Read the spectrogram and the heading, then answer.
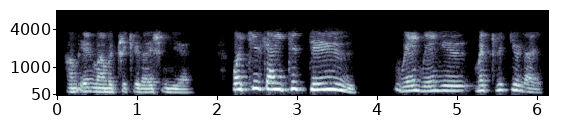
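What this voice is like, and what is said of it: Put-on South African accent. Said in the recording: “I'm putting on my South African accent”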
